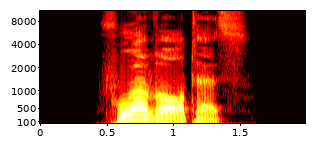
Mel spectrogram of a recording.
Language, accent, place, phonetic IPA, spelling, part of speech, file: German, Germany, Berlin, [ˈfoːɐ̯ˌvɔʁtəs], Vorwortes, noun, De-Vorwortes.ogg
- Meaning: genitive singular of Vorwort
